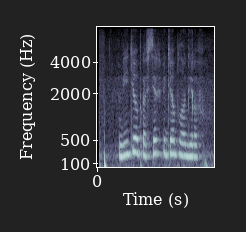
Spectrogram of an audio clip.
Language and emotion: Russian, neutral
